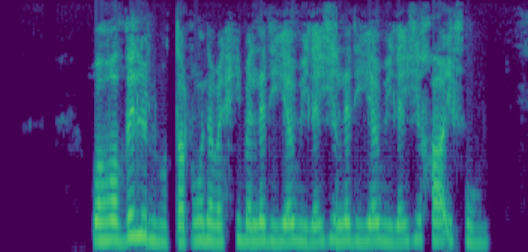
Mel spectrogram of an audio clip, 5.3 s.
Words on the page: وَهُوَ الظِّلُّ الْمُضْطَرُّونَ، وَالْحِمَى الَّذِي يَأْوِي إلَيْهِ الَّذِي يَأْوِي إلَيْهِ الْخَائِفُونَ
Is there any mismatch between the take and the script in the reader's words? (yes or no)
no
